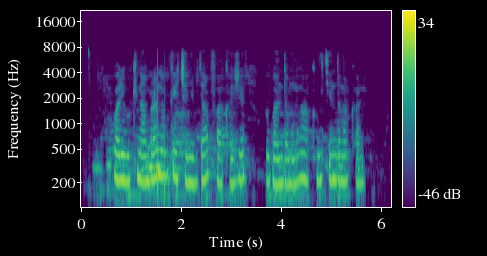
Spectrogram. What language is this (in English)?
Kinyarwanda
